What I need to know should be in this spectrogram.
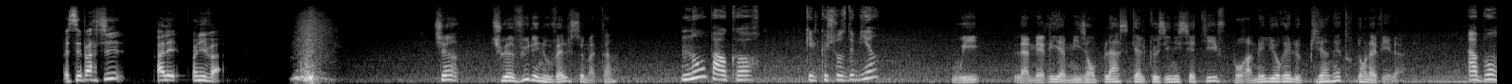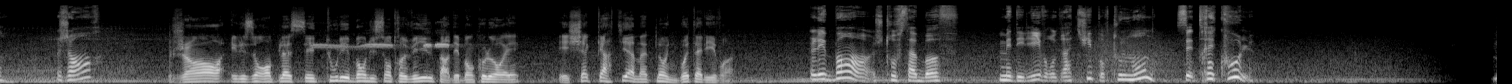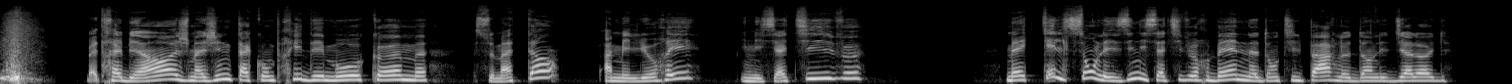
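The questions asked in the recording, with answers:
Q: Mais quelles sont les initiatives urbaines dont ils parlent dans les dialogues ?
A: Tous les bancs du centre-ville ont été remplacés par des bancs colorés, et chaque quartier a maintenant une boîte à livres.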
